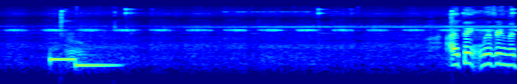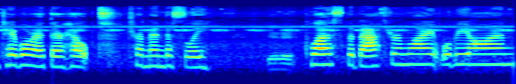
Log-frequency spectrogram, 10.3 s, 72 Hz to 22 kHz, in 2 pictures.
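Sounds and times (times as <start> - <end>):
crickets chirping at night: 0.0 - 10.3
speech: 0.5 - 1.2, 4.5 - 10.3
brief low tonal sound: 0.6 - 1.3.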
